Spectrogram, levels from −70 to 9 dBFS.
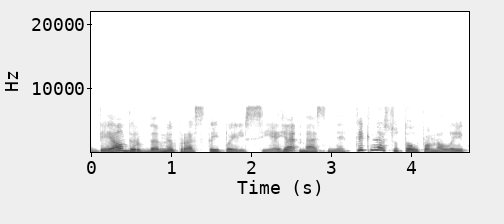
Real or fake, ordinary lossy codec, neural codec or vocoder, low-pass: fake; AAC, 96 kbps; codec, 16 kHz, 4 kbps, FreqCodec, smaller model; 7.2 kHz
